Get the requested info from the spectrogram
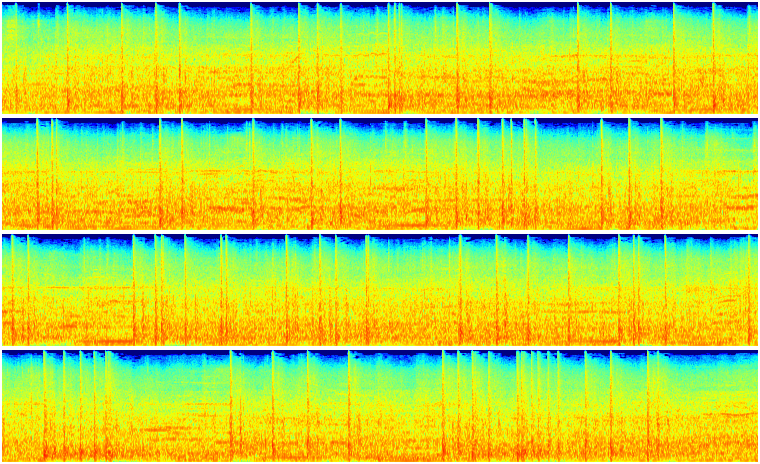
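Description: Fireworks and firecrackers going off in a dense, continuous run of sharp bangs and crackles, several a second, over music and crowd voices.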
